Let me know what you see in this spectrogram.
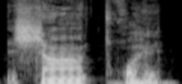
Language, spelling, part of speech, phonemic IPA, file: Navajo, Shą́ą́ʼtóhí, proper noun, /ʃɑ̃́ːʔtʰóhɪ́/, Nv-Shą́ą́ʼtóhí.ogg
- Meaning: Shonto (a census-designated place in Arizona, United States)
